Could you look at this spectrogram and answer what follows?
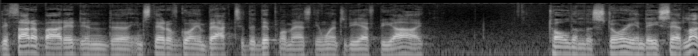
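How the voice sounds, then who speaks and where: In a Romanian accent, a man with a fairly low pitch speaks at a fairly quick pace with fairly even intonation. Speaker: retired advertising executive and author. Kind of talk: interview.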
